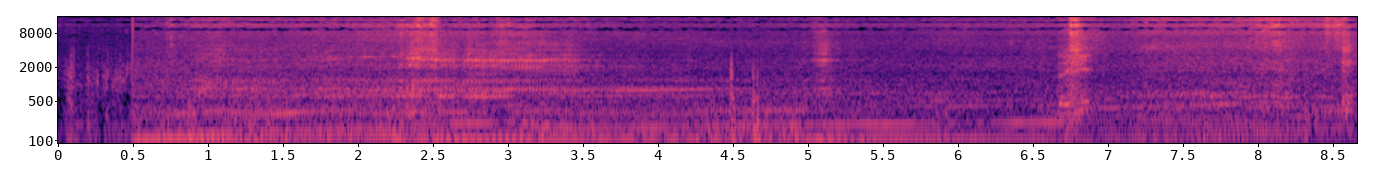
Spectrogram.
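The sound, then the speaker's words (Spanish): A BMW M4 GTS engine revs loudly, its droning pitch climbing and dipping over several seconds, with rough wind noise buffeting the microphone throughout. “Pero me encantan los coches, mira eso.”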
